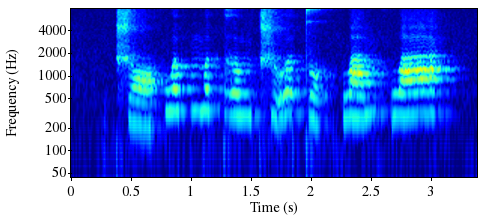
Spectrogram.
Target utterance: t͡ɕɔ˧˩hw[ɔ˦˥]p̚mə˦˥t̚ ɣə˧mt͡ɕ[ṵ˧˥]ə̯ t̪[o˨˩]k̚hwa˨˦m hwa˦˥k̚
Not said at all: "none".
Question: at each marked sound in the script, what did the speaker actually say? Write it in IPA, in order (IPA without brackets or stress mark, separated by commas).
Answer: ə˦˥, ṵ˧˥, o˨˩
